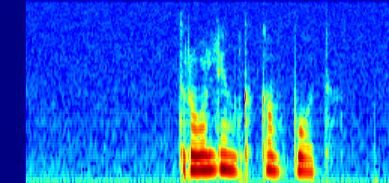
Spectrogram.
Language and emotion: Russian, neutral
